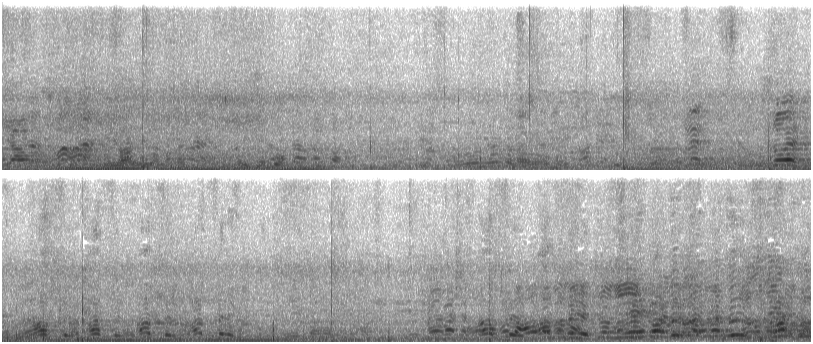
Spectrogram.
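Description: Men's voices shouting and calling during a five-a-side football game, with a laugh about four seconds in and a few sharp knocks of the ball being kicked, the loudest about eight seconds in. The shouting builds up again near the end.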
